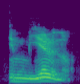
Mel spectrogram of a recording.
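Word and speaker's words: invierno: word imbierno or winter instead of pronouncing it with an n as in bierno spanish speakers pronounce this as imbierno this is a more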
